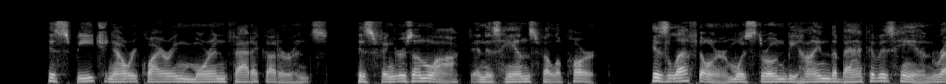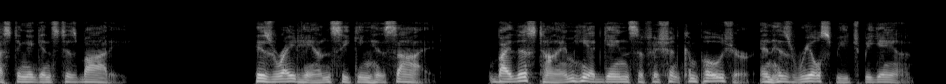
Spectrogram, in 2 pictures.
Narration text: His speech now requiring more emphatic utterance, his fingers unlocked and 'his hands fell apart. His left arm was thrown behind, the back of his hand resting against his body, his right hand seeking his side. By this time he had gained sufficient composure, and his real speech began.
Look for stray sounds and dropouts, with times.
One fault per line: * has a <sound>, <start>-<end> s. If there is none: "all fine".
all fine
